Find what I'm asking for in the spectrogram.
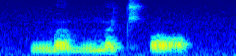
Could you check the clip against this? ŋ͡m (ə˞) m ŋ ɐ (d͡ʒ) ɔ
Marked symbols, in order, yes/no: no, no

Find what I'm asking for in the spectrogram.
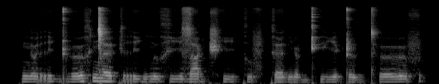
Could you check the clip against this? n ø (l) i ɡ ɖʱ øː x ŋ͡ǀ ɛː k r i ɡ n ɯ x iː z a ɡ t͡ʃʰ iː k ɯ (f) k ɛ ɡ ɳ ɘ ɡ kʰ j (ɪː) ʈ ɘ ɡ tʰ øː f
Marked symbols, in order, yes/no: no, yes, no

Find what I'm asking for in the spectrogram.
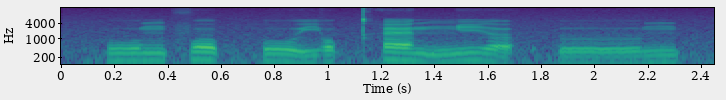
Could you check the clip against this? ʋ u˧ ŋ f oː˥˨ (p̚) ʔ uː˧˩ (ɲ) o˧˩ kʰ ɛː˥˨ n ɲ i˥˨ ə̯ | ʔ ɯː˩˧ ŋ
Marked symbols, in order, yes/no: yes, no

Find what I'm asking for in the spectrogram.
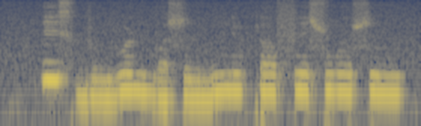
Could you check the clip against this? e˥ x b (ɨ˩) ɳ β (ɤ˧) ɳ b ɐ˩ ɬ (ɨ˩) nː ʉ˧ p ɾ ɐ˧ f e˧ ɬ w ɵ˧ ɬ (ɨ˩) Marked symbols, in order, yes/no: no, no, yes, no

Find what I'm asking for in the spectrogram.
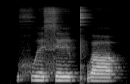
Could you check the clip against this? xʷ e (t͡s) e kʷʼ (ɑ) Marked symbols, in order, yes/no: no, yes

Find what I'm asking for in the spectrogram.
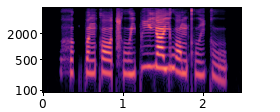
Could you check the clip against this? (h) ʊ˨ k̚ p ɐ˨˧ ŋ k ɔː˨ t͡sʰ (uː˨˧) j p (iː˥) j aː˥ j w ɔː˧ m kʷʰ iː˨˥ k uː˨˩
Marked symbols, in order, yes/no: yes, yes, yes

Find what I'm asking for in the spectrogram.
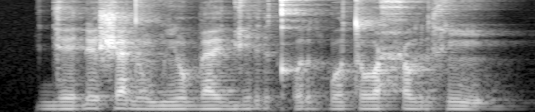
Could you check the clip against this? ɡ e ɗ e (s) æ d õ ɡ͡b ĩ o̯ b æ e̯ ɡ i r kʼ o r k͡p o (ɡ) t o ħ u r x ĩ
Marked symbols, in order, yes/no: no, no

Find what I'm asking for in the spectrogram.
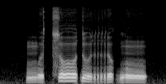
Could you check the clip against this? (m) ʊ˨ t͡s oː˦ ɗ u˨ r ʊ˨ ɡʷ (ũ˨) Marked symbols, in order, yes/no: yes, yes

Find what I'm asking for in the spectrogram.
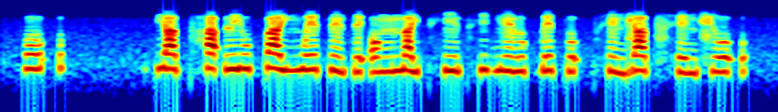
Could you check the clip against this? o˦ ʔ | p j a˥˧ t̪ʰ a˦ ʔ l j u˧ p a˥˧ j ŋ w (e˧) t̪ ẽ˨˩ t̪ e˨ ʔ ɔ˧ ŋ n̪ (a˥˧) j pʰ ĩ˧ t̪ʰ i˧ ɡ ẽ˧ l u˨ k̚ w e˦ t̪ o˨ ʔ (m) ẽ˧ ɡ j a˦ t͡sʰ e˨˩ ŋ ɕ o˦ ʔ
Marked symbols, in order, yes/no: no, yes, no

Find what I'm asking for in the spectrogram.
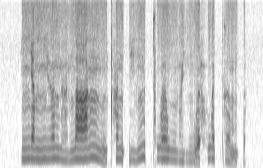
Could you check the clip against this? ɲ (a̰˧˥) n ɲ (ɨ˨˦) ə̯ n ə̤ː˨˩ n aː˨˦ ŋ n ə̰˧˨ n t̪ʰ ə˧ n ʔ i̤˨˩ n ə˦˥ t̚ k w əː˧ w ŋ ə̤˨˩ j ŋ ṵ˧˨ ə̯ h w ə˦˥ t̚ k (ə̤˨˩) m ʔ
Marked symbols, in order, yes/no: no, yes, no

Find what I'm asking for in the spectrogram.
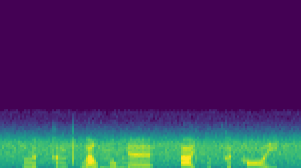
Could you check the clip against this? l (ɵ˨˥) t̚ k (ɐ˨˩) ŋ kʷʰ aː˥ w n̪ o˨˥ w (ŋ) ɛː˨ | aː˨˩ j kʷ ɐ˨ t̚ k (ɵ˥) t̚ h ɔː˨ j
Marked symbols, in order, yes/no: yes, no, yes, yes

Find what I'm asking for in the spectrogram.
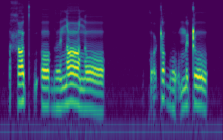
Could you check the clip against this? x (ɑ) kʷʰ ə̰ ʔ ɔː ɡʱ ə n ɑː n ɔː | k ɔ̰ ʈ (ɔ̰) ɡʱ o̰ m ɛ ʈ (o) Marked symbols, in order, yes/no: yes, no, yes

